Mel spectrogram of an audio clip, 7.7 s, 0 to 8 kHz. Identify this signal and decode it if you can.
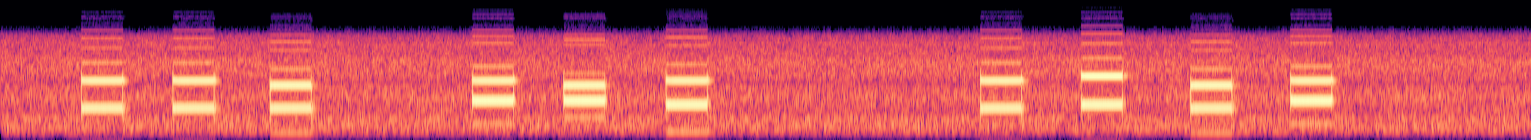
DTMF, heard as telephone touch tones, dialled by hand, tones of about 210 ms. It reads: 221 875 2618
